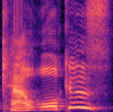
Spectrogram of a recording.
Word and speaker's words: Kamemon: Oh, They have cow orcas? that's Kamemon. Is it They have cow orcas. cow orcas? Well, it's spelled co-worker, but it's Oh, pronounced cow orca.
